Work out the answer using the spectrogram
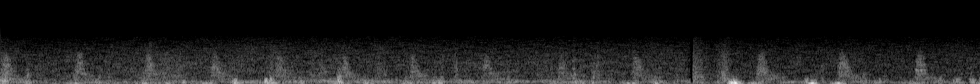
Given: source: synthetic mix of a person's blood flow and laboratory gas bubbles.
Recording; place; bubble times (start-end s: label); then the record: Doppler ultrasound of blood flow; subclavian vein
0.01-0.10 s: bubbles
From the record:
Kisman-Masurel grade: 211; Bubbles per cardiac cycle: several, 3 to 8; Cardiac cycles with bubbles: 1 to 10%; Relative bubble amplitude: barely perceptible (0.100 to 0.250); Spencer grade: 1 (occasional bubble signal discernible with the cardiac motion signal, with majority of cardiac periods free of bubbles); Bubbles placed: anywhere in the cardiac cycle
